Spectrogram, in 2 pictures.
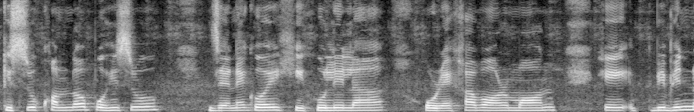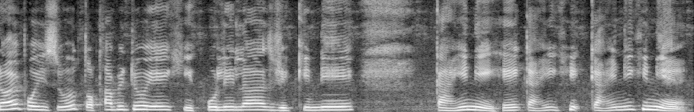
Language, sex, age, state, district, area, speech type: Assamese, female, 60+, Assam, Jorhat, urban, spontaneous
